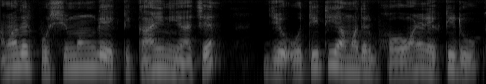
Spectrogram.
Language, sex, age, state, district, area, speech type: Bengali, male, 18-30, West Bengal, Howrah, urban, spontaneous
